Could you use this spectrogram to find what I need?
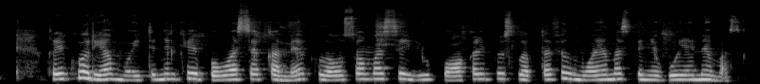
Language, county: Lithuanian, Alytus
